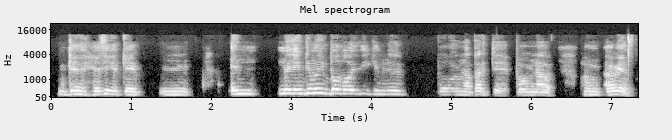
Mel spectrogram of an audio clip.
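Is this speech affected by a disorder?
Yes: Down syndrome; Down syndrome from birth, genetic; attending speech therapy (logopedia) with Sara, prevocational training at association.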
